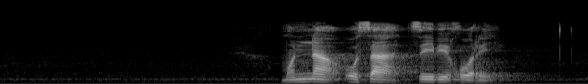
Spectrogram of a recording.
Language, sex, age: Northern Sotho, male, 35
